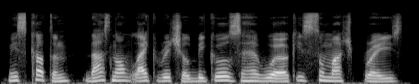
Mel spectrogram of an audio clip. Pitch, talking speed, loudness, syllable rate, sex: 160 Hz, 185 wpm, -17 LUFS, 4.7 syllables/s, male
